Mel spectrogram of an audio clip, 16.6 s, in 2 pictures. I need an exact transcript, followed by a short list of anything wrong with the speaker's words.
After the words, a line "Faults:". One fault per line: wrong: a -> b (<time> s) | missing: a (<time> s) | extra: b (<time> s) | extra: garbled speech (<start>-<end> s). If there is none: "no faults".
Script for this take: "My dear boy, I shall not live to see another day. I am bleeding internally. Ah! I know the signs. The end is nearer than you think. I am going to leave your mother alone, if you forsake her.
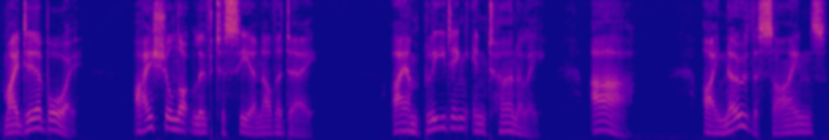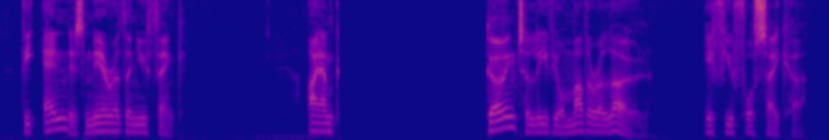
"My dear boy, I shall not live to see another day. I am bleeding internally. Ah! I know the signs. The end is nearer than you think. I am going to leave your mother alone, if you forsake her.
Faults:
no faults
